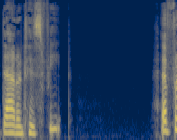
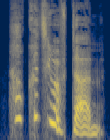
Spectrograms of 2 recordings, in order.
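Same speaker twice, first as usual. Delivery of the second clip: shooting back; 5 semitones higher than usual. Acted. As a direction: snap back defensively. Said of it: "Sadie shot back".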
